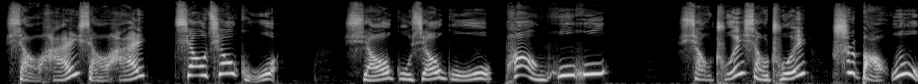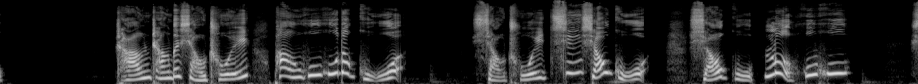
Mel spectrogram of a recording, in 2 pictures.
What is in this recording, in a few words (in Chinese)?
女 童声模仿 男童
